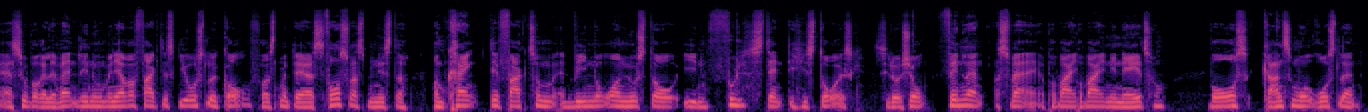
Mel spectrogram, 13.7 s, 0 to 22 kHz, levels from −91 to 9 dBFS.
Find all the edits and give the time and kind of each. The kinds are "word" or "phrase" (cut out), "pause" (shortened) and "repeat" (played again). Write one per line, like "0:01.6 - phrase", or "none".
0:02.7 - word
0:03.2 - word
0:04.2 - pause
0:09.3 - pause
0:10.8 - repeat
0:12.1 - word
